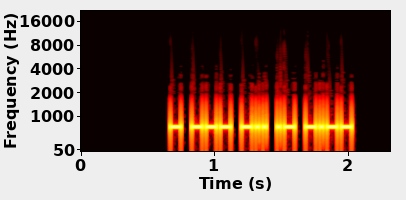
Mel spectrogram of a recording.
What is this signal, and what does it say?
Morse code, heard as a keyed tone, about 44 wpm, 700 Hz. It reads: TODAY
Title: Top 501-750 Words 45wpm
